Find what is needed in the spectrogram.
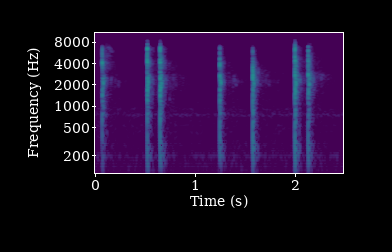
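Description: Chalk tapping on a blackboard: about five short, sharp taps at uneven intervals as dots are drawn around a chloride symbol.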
